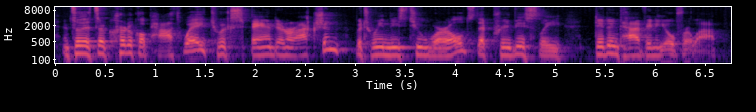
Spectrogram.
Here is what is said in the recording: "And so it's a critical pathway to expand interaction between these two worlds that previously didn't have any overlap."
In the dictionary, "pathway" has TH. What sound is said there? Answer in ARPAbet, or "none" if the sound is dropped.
TH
